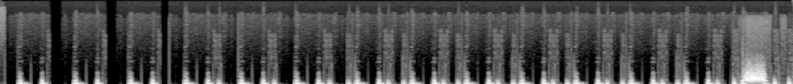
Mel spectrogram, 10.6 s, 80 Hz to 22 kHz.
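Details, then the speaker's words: Mitral regurgitation with both a third and a fourth heart sound: heartbeat around 80 a minute with extra low filling sounds and the regurgitant murmur. "Listen once again to a patient with both a third and a fourth heart sound and mitral regurgitation."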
